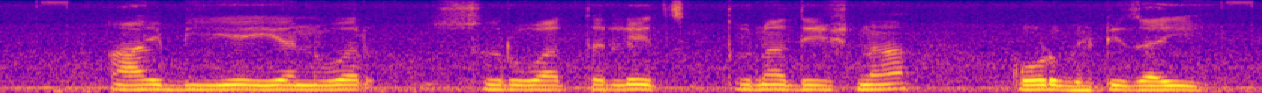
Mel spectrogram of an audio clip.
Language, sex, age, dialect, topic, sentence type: Marathi, male, 25-30, Northern Konkan, banking, statement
